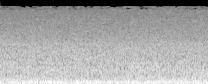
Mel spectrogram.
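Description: Near silence: a faint, steady background hiss with a low hum and no distinct sound event.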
